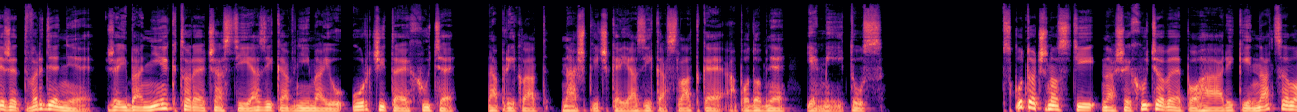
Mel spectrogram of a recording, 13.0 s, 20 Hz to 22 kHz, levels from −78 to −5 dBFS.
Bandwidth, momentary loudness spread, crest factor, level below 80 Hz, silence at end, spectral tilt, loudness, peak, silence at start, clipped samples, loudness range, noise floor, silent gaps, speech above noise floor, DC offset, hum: 19 kHz; 7 LU; 14 dB; -30 dBFS; 0 s; -5.5 dB/octave; -16 LUFS; -2 dBFS; 0 s; under 0.1%; 4 LU; under -90 dBFS; 4.63-4.88 s, 8.92-10.02 s; over 75 dB; under 0.1%; none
